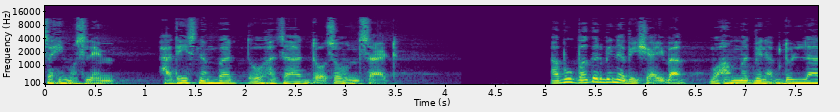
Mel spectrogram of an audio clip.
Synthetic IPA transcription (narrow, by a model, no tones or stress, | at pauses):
sɐɦiːmʊslɪ̰m | hɐd̪iːsnɐmbɐɾd̪oːɦɐzaːɾd̪o̰ːsɔːʊnsɐ̰ʈʰ | ɐbuːbɐkɾbɪnɐbiːʃɐ̰ḭba̰mʊhɐmːɐd̪̚bɪnɐbd̪ʊlːa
